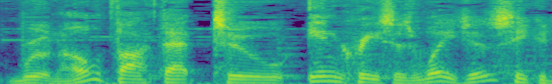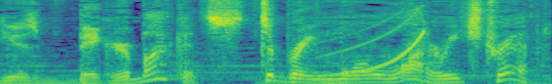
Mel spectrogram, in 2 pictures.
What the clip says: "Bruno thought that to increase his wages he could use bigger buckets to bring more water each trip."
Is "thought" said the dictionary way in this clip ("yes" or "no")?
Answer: yes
